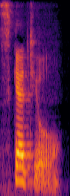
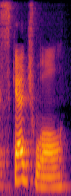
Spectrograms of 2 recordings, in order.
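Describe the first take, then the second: First: The middle has a d followed by y. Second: The middle has a merged j sound. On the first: This is an older pronunciation. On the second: This is the modern pronunciation.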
